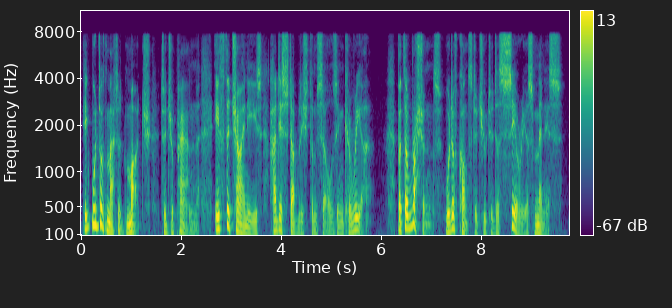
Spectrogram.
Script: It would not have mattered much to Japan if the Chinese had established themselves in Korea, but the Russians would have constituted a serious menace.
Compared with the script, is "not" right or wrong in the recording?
wrong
